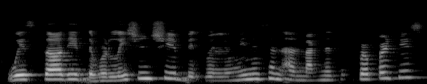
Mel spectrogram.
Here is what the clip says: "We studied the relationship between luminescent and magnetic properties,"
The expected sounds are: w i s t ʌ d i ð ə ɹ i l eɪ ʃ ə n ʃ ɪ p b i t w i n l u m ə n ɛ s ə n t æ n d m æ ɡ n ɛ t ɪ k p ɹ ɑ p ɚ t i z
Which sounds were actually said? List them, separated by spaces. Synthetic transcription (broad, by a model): w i s t ʌ d i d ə ɹ i l eɪ ʃ ə n ʃ ɪ p b i t w i n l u m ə n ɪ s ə n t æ n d m æ ɡ n ɛ t ɪ k p ɹ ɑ p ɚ t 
